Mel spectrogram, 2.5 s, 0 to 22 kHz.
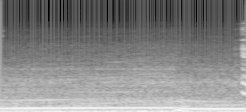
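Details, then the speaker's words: Mk2 Audi TT dual-clutch (DSG) in manual mode, changing gear: steady engine drone then sharp pitch drop with a quick loud burp at the shift; normal DSG gear change. "you hear that? Oh my god, it did like the loudest gear change."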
